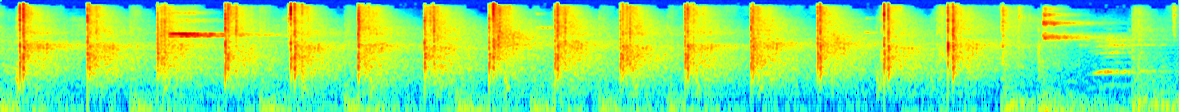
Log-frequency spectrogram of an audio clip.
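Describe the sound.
A crowd keeps up rhythmic cheering: sharp, loud claps or thumps land steadily about twice a second, with a low murmur of voices beneath the beat.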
